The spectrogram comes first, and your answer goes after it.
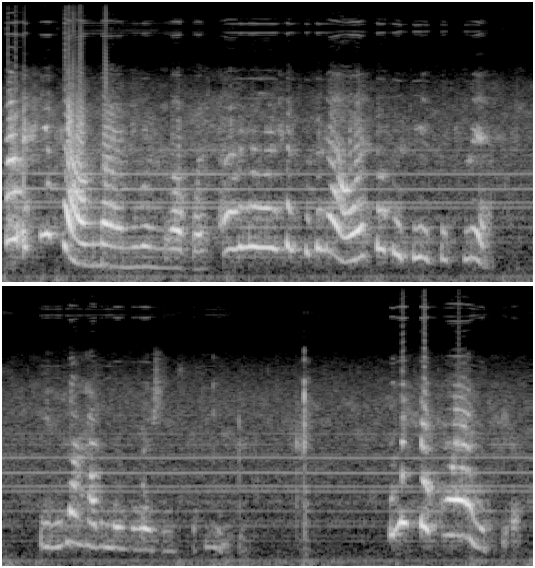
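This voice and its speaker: A woman's voice: high voice, very animated, moderate pace. A woman voicing a dreamy, oddball teenage witch girl who reads fan fiction aloud in character, with airy, politely curious, rambling asides. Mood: curious, detached. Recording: tinny phone-like sound with faint hum.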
